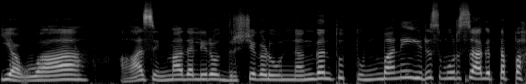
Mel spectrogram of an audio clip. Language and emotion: Kannada, disgusted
